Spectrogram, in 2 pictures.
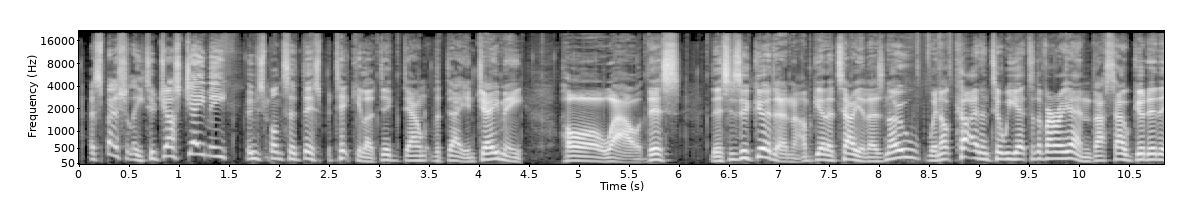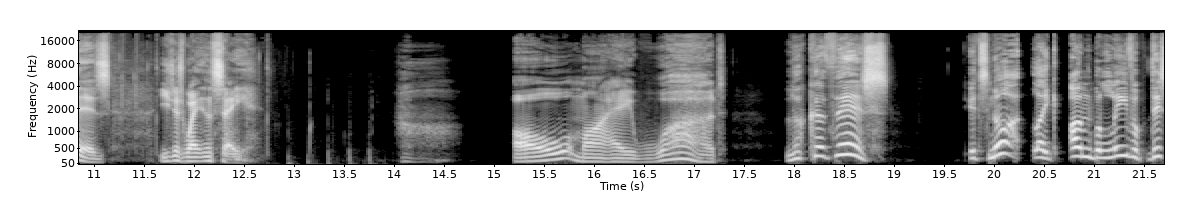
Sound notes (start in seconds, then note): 14.0 gasps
